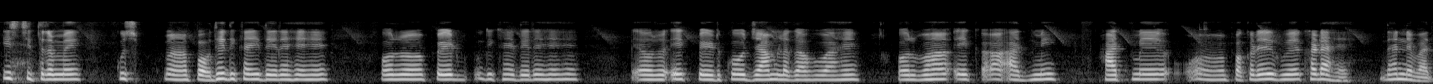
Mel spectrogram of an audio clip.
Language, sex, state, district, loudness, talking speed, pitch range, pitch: Hindi, female, Chhattisgarh, Bilaspur, -17 LUFS, 150 wpm, 220-235 Hz, 230 Hz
